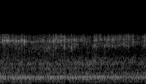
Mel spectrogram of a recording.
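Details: Pool pump restarted after filter change; steady even hum with light watery hiss, no surging, knocking or air gurgle; a little air noise had been heard earlier but flow is strong and the pump runs normally.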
